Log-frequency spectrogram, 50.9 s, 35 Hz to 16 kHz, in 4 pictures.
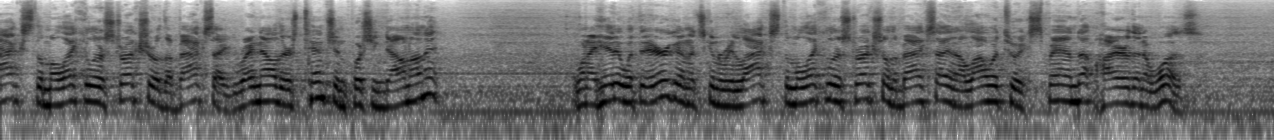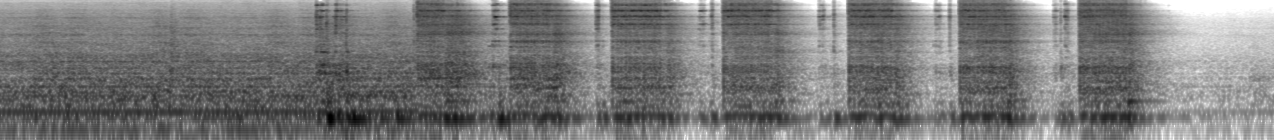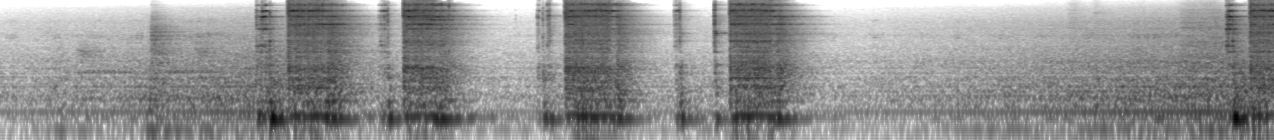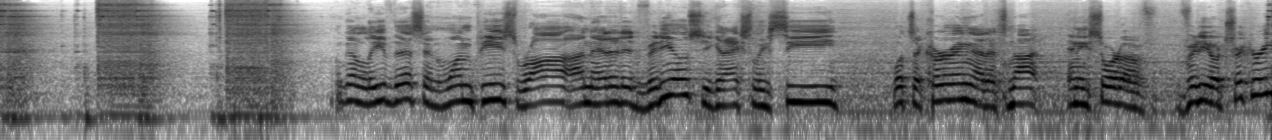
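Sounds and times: steady hum: 0:00.0 - 0:50.9
pneumatic air hammer rattling on metal: 0:15.9 - 0:24.4, 0:28.0 - 0:33.7, 0:37.7 - 0:41.4.

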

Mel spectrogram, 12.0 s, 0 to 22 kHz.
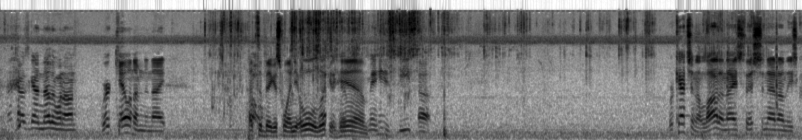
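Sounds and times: high insect buzz: 0:00.0 - 0:12.0.

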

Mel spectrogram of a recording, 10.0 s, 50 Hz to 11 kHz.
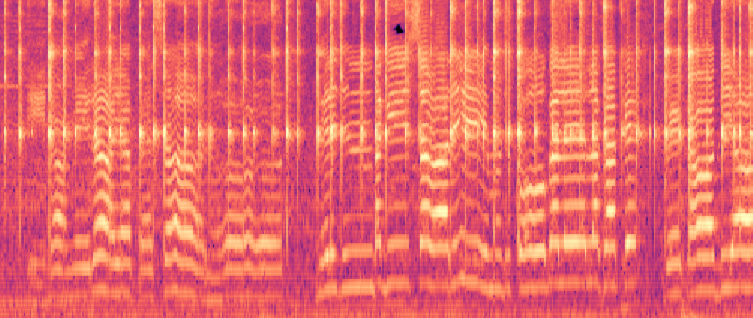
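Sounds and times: hand clappers clicking: 0:00.0 - 0:10.0
boy singing high voice: 0:00.3 - 0:10.0.

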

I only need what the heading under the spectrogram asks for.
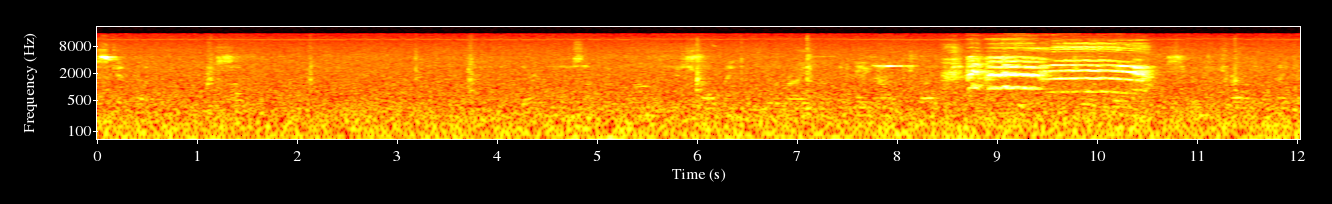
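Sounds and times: rooster crowing: 0:08.4 - 0:10.6.

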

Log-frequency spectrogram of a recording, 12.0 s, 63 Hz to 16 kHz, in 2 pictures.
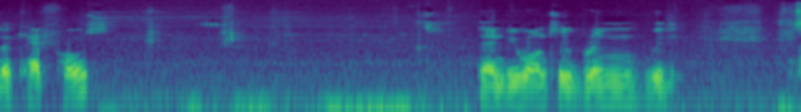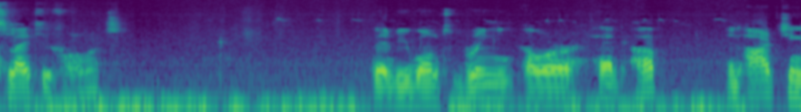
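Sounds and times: insects chirping: 0:00.2 - 0:03.7, 0:07.7 - 0:11.9
low rumble: 0:05.9 - 0:11.7.

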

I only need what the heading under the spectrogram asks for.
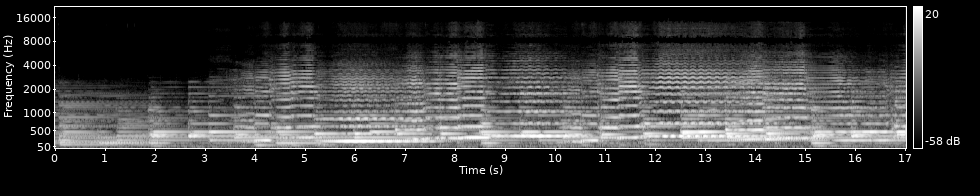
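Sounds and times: piano accompaniment: 0:00.0 - 0:17.0
cellos bowing a melody: 0:02.2 - 0:17.0.

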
